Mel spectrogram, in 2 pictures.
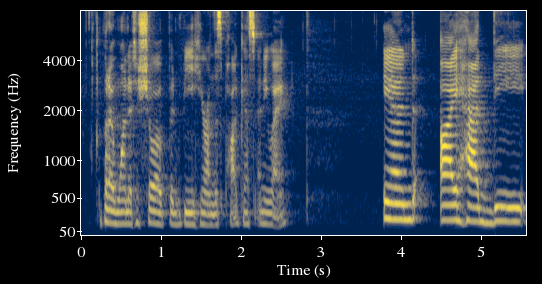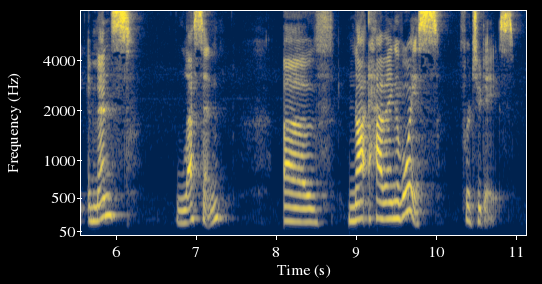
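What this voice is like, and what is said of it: Weak voice after illness. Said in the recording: “my voice might be a little weak today”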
